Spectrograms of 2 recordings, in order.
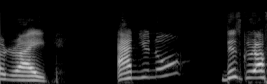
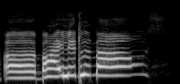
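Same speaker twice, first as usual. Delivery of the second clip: high, loud, drawn-out goodbye; nervous snake; 7 semitones higher, 7 dB louder than usual. Acted. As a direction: blurt a hesitation, then stretch it high. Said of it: "And then he says".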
